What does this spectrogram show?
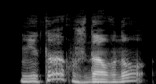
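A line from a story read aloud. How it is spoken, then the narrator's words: Grumbled, said by a woman. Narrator (Russian): проворчала вторая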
